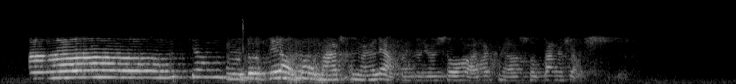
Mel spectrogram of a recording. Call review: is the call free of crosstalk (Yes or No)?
No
